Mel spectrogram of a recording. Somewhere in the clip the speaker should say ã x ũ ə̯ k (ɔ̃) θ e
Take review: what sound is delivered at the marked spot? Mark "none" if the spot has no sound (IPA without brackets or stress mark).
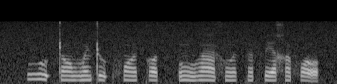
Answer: ə̃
